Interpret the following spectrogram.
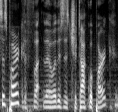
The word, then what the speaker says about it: Chautauqua: Boulder Colorado what is the how do you pronounce this park well this is chatauqua Park Chautauqua right at the base of the Flatirons this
